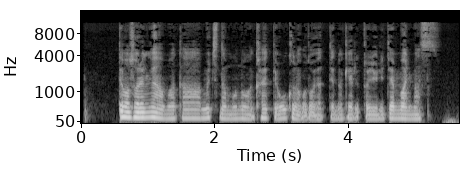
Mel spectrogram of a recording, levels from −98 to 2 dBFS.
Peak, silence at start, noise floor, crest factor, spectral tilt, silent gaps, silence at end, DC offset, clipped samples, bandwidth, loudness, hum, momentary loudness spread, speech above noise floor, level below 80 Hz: -6 dBFS; 0.05 s; -54 dBFS; 18 dB; -6.5 dB/octave; none; 0.05 s; under 0.1%; under 0.1%; 11.5 kHz; -25 LUFS; none; 11 LU; 30 dB; -48 dBFS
